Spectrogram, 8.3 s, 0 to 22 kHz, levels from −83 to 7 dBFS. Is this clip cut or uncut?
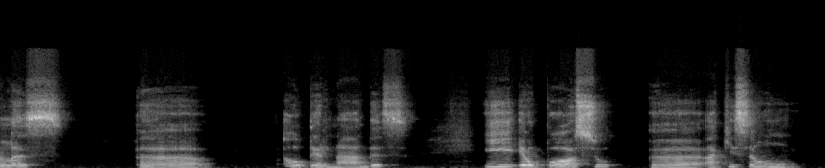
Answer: uncut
